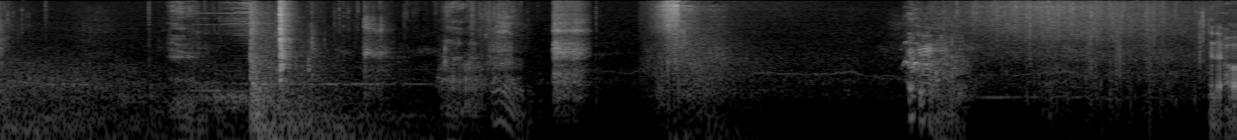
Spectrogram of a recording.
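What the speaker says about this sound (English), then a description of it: "The horse is agitated." Agitated horse in the video game Ghost of Tsushima, with hoof clatter and snorting bursts breaking out between quieter stretches, fairly close and loud in places.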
